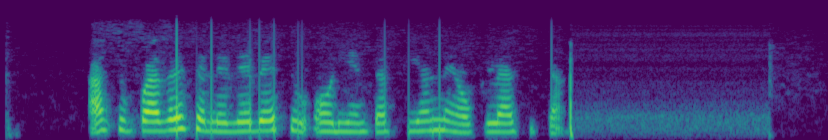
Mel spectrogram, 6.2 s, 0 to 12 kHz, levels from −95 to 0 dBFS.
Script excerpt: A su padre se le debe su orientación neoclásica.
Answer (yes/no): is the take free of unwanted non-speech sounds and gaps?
yes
